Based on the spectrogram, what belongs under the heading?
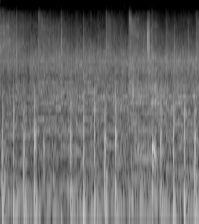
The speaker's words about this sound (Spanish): Y eh, están en la puerta, están tocando la puerta. Un momento, a ver.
